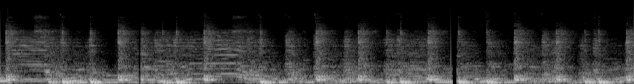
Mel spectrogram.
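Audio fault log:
1.35–1.42 s and 4.48–4.58 s: damaged data in a compressed stream. Corrupted frames make the decoder misread and lose sync, giving two brief garbled blips.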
